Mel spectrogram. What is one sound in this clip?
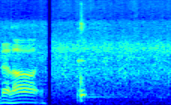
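A ladle knocks against a metal bowl.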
